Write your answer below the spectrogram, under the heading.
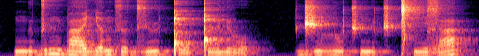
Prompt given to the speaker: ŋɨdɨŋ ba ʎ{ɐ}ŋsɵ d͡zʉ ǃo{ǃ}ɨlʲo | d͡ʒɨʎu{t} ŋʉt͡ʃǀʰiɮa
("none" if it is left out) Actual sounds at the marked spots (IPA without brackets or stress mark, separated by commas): ɐ, ǃ, t͡ʃ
